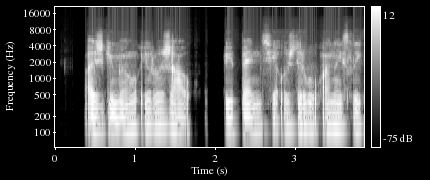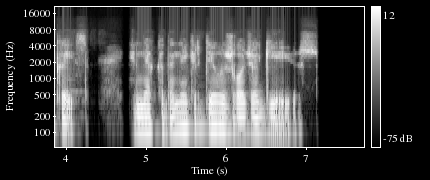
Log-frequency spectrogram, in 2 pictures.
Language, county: Lithuanian, Panevėžys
